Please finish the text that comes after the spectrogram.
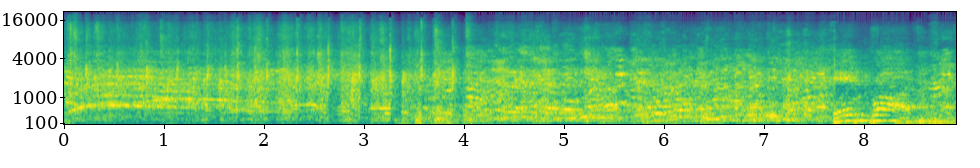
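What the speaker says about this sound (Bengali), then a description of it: "হাততালি কই?" An audience at a convocation ceremony applauds with scattered, uneven clapping over loud crowd chatter and voices throughout, continuous for the whole stretch.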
